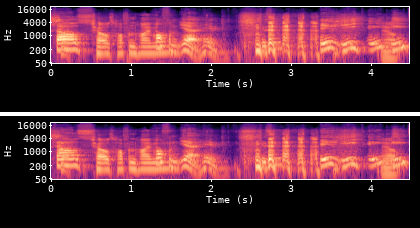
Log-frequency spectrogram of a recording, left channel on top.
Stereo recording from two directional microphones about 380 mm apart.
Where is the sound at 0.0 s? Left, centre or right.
Centre.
